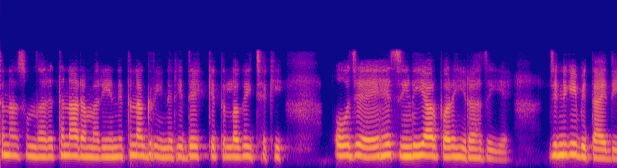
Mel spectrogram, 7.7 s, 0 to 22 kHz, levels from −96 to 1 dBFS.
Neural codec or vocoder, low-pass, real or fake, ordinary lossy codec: codec, 24 kHz, 0.9 kbps, DualCodec; 7.2 kHz; fake; none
